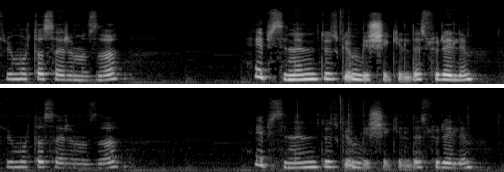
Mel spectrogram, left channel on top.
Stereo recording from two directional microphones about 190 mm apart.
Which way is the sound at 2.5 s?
55° left (ahead or behind).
